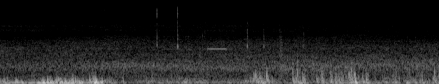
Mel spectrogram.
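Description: Wind rumbling on the microphone, strongest in the first second and gusting again later. Over it come a couple of faint clicks and one short faint beep a little past the middle, as the 2019 Lincoln MKC responds to its key fob's lock and unlock buttons.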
